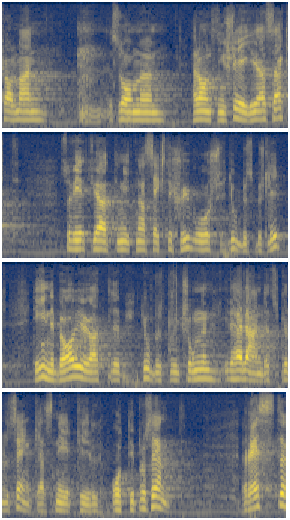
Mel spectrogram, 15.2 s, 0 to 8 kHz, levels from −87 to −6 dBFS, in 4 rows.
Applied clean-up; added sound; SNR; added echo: none; none; none; none.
